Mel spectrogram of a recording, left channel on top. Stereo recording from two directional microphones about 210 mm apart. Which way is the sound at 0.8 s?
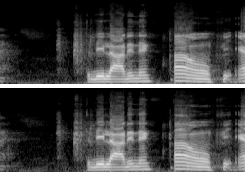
Centre (ahead or behind).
